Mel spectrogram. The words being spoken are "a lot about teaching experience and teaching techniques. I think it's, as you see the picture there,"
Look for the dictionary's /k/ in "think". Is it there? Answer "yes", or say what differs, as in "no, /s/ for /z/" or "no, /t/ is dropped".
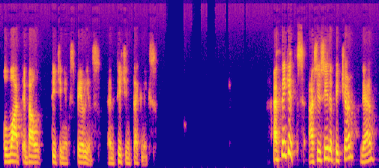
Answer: yes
